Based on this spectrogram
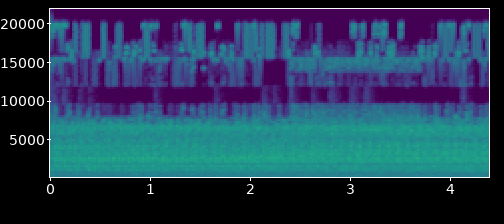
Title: N12 cold start with piston slap.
